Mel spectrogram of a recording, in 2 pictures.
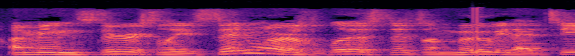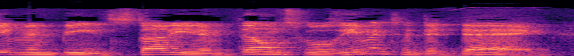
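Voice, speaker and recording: A man's voice: mid-range voice, normal speed, darkish tone. Male commentary host, mid-range voice, casual delivery with a sarcastic, disbelieving edge. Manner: sarcastic, incredulous. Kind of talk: casual commentary with read-out quotes.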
